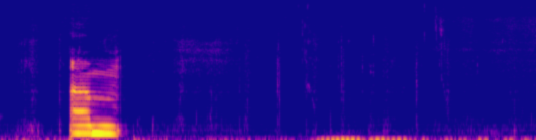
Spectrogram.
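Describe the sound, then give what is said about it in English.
Crunchy onion rings being bitten and chewed: a brief loud tonal burst, then soft, uneven crunching and mouth sounds spread over the next few seconds. “I'm sorry, I'm gonna eat onion rings. I'm so hungry.”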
